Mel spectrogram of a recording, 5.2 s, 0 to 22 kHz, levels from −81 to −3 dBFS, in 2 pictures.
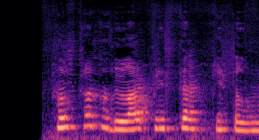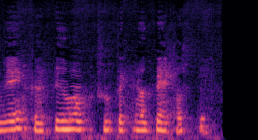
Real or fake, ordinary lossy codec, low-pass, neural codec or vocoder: fake; none; none; codec, 44.1 kHz, 1.7 kbps, Pupu-Codec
